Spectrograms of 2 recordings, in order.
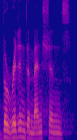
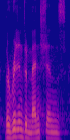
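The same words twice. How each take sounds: The two takes are said the same way.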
